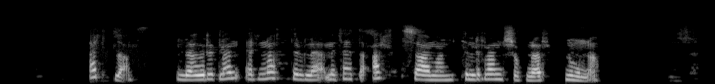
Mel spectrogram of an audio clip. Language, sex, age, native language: Icelandic, other, 18-19, Icelandic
